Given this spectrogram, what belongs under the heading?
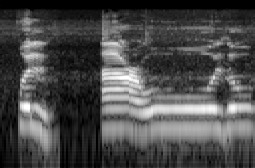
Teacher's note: اب یہاں پر قاف کو موٹا کریں، اور اس میں جو مین غلطی ہوتی ہے وہ یہ ہوتی ہے کہ اس کو پڑھ دیا جاتا ہے قل اعوذ۔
